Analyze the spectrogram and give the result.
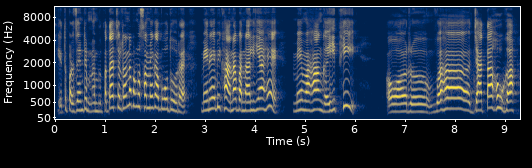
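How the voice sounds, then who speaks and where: A woman with a high voice gives a blackboard grammar lesson. She explains each rule patiently and repeats her example sentences. She keeps checking that her students are following. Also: unhurried. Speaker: Hindi grammar teacher.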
